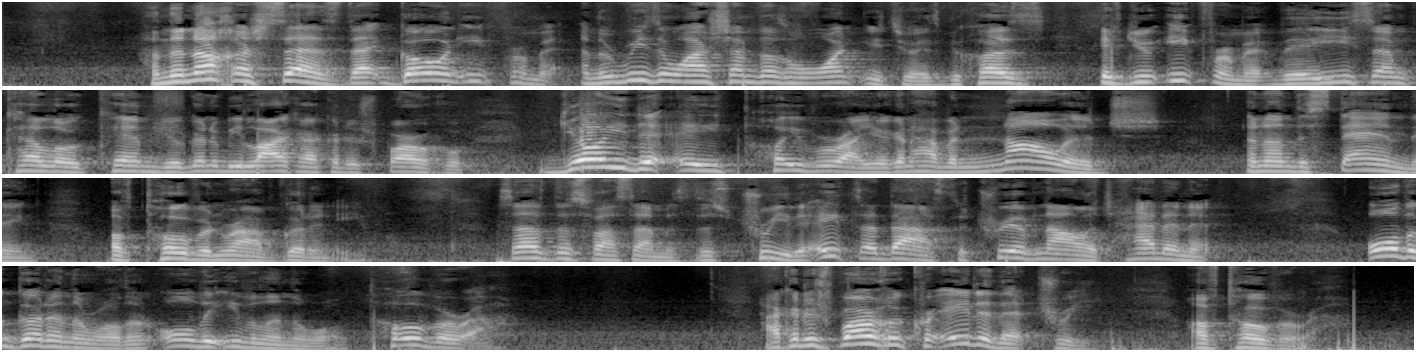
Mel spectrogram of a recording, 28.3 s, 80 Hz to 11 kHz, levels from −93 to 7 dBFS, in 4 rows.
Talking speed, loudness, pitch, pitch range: 185 wpm, -19 LUFS, 165 Hz, 135-195 Hz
